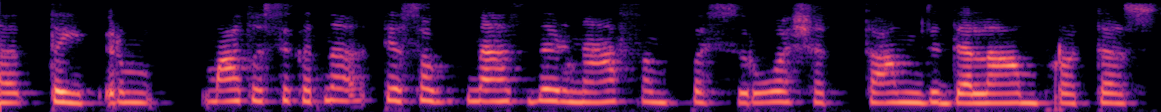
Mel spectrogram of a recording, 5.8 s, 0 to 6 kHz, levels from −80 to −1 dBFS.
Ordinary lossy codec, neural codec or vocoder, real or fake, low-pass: Opus, 32 kbps; none; real; 5.4 kHz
